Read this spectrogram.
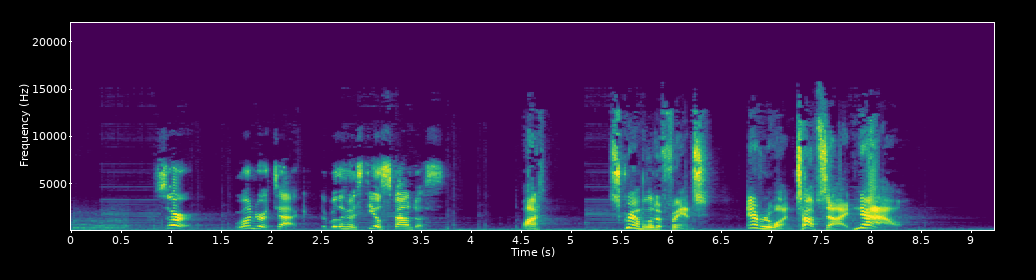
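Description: A man shouts urgent orders close by.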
